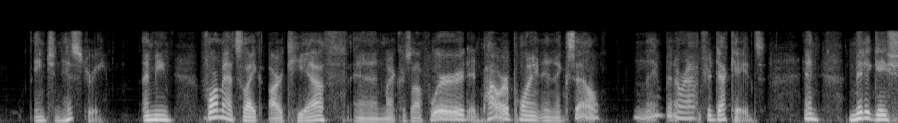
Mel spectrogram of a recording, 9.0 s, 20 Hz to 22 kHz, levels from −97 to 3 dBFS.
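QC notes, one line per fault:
throughout: Speex codec. Plainly audible hoarse, noisy coarseness from a starved CELP excitation, consistent with a rate near 16.8 kbps. It is steady across the clip, unlike a momentary dropout.
6.89–7.00 s: VoIP packet loss concealed by the speech codec. About 80 ms of missing audio, which fits four lost 20 ms frames, is bridged by a fading extrapolation of the last pitch rather than silence or a click.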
